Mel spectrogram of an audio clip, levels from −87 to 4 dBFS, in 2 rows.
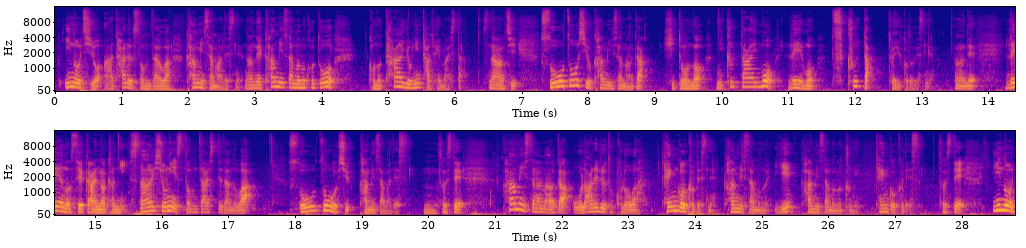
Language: Japanese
